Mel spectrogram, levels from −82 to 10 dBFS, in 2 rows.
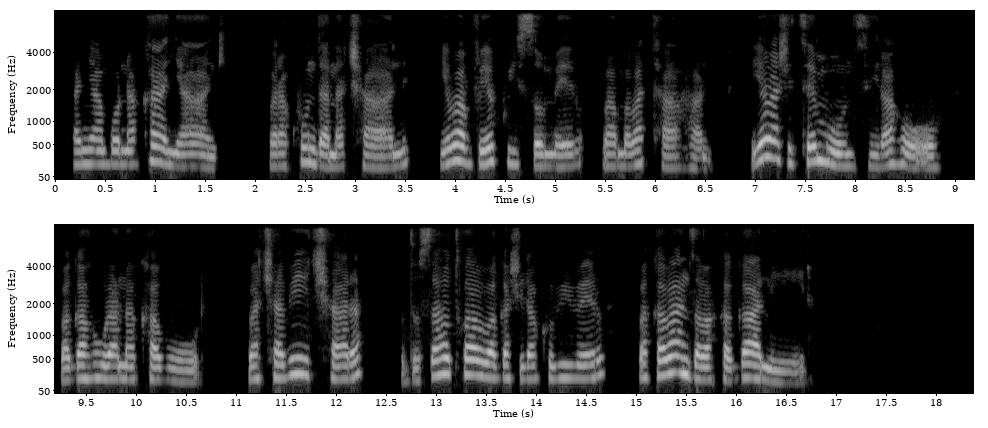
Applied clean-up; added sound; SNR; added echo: none; none; none; none.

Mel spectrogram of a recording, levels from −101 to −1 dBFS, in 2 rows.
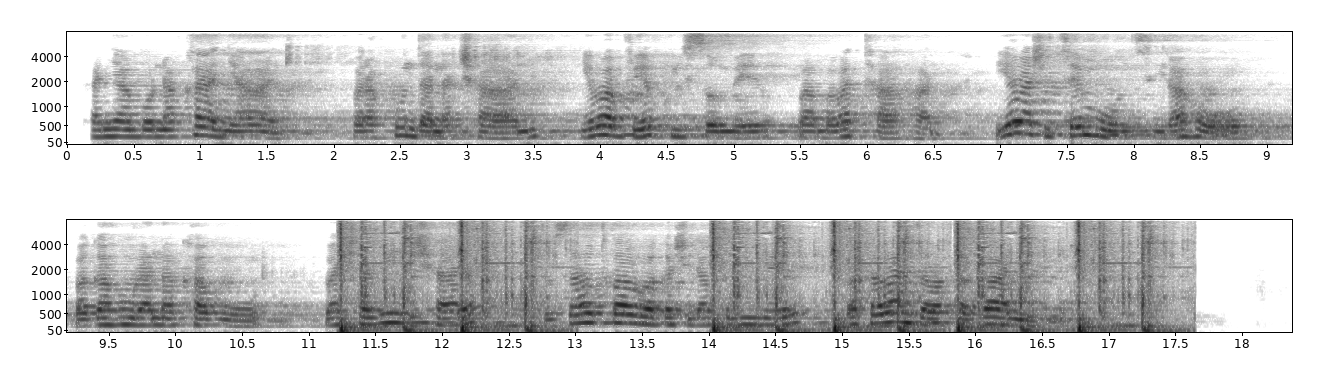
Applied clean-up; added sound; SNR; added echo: none; Mechanisms; -4 dB; reverberation time 1.5 s.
